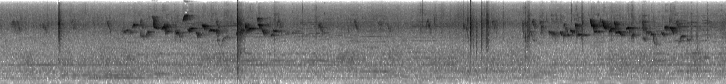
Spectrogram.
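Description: A songbird singing two phrases of rapid chirping notes, each a few seconds long, with a few sharp clicks between them.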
